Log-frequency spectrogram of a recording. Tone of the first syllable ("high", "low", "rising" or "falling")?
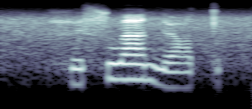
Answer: low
